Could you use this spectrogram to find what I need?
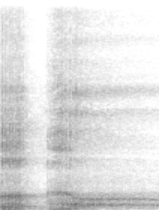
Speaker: do you know what snoring means do you know snoring when you go to sleep and you make this sound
